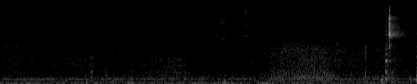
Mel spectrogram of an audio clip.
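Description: A kitchen knife slicing through a soft fig on a ceramic plate, barely audible over faint room tone, then one sharp click of the blade against the plate near the end.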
